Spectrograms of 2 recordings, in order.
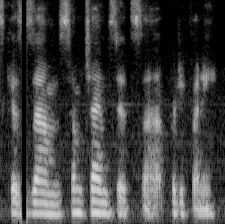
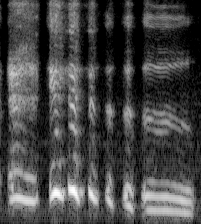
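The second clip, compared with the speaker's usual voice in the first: high giddy giggle; real giggling fit; 12 semitones higher than usual. Real, not acted. Laughing after giddy imitation.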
